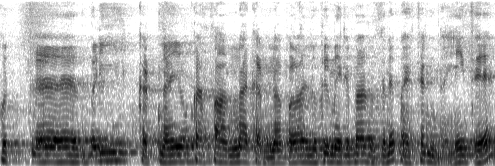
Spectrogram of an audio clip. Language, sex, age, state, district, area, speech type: Hindi, male, 60+, Uttar Pradesh, Hardoi, rural, spontaneous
